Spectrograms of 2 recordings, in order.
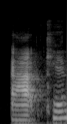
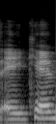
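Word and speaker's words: Aiken: Is it Akin? Oh my gosh, I said that wrong last week. I I knew it was Akin, but I'm like, "No, I said it wrong. It's got to be Atkin."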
